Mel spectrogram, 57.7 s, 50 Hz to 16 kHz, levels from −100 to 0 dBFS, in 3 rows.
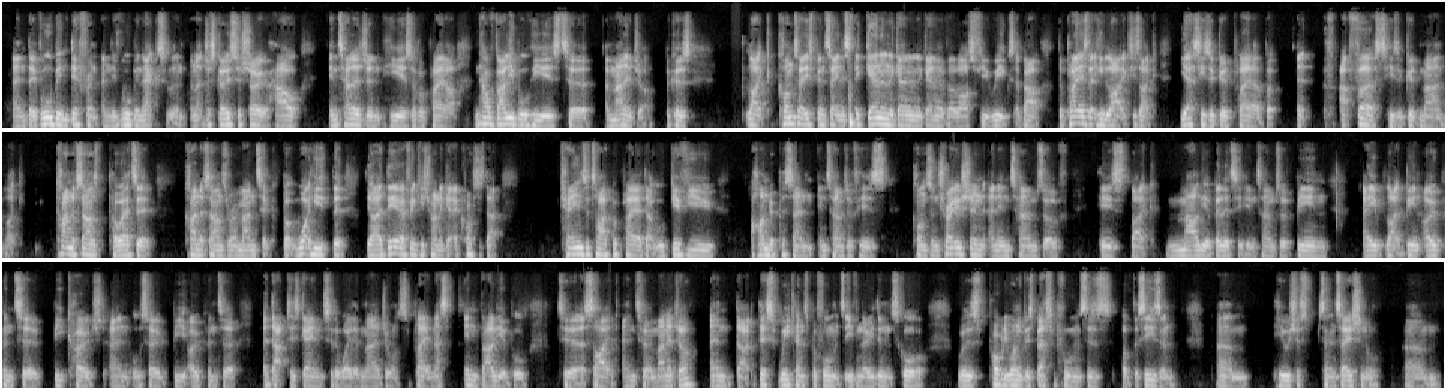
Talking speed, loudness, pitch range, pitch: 185 wpm, -21 LUFS, 110-125 Hz, 115 Hz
